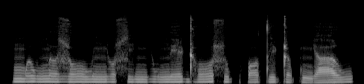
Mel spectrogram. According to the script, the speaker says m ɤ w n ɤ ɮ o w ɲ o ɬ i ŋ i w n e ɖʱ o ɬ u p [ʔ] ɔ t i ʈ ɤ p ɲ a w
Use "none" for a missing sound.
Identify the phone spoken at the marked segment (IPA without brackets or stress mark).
ʔ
